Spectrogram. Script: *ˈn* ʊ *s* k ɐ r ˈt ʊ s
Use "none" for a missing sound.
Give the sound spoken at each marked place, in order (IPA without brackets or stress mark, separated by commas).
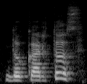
d, none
